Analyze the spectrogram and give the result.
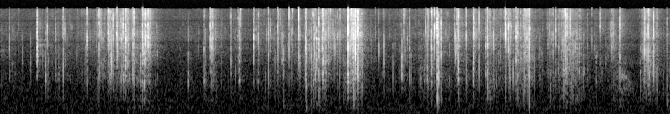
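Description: A hand-sized clear plastic bag full of dried green leaves is squeezed and scratched by long acrylic nails and fingertips. It makes quiet, bright, dense crinkling with many short sharp crackles. A few louder bursts rise out of the steady rustle.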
